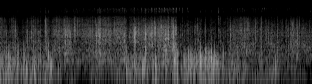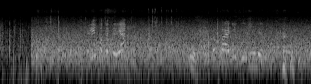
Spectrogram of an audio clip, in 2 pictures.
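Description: Mountain bike tyres crunching over a loose gravel dirt track, with rattles and clicks from the bikes on the descent. About seven seconds in this cuts off suddenly to the steady rush of a mountain river.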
